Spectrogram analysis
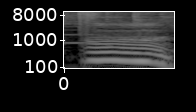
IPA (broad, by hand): m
